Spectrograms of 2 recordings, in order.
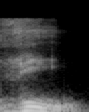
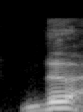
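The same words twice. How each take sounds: First: The word ends in a long 'ee' vowel. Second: The word ends in a short 'uh' vowel. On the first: It is the form used before a vowel sound. "menjadi the" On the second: It is the form used before a consonant sound. "The akan berubah"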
